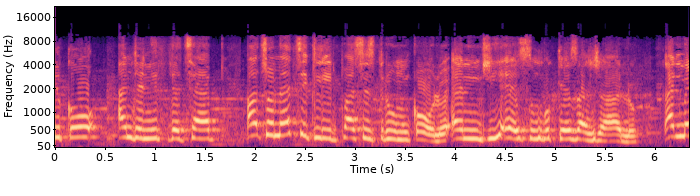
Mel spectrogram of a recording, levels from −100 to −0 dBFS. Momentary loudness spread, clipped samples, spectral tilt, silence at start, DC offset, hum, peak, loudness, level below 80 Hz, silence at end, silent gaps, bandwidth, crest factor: 5 LU; under 0.1%; -3.5 dB/octave; 0 s; under 0.1%; none; -2 dBFS; -12 LUFS; -56 dBFS; 0 s; none; 9.8 kHz; 8 dB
